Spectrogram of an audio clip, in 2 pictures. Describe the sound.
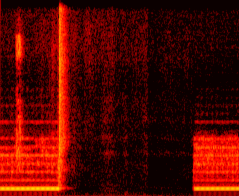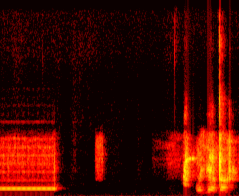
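A phone line rings twice with a steady electronic ringback tone, each ring long and separated by a pause, then a short click and a voice comes on at the end.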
